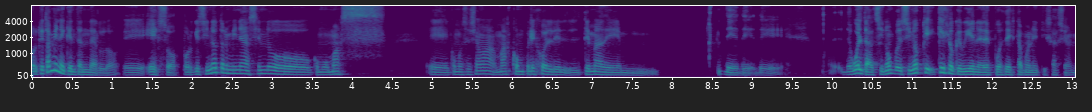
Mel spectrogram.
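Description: A man talks at a moderate pace in a medium pitch with a dark, mellow tone and ordinary pitch variation. The recording is very clean with a silent background. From Argentina, Neuquén. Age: 40s. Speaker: government culture official and game industry figure. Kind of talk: interview.

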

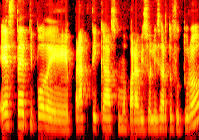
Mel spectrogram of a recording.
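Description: On a very clean recording with a silent background, a woman speaks in a bright, sharp tone at a moderate pace with ordinary pitch variation. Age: 30s. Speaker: life coach. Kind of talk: interview. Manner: animated.

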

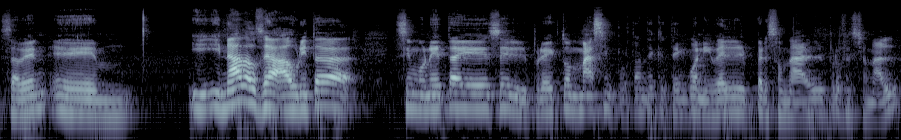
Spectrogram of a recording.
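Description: The tone is bright and sharp, with big swings in loudness and ordinary pitch variation. Delivery is fairly slow, and room echo is audible. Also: man, fairly high pitch for a man. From Mexico, Guadalajara. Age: 20s. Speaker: theatre producer and former radio host. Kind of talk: casual chat.

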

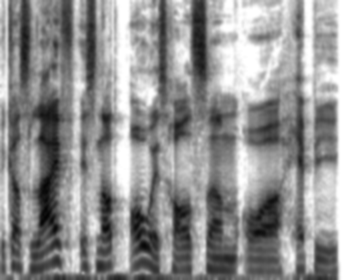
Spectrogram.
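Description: A man with a normal speaking voice at a medium pitch is heard in a very clean recording against a silent background. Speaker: podcast host. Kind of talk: casual chat.

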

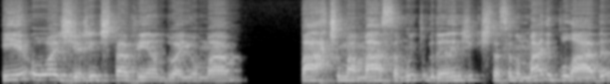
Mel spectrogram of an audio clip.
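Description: This man's high voice moves at a moderate pace with fairly even intonation. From Brazil, Rio de Janeiro. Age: 40s. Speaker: neuroscientist. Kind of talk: interview.

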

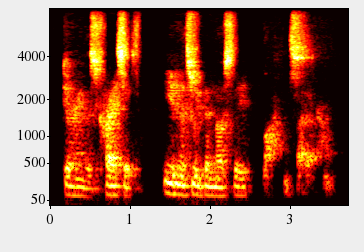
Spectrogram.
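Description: Somewhat breathy, a man with an American accent speaks at a fairly low pitch with fairly even intonation. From US Northeast, Connecticut. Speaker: urban design professor. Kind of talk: interview.

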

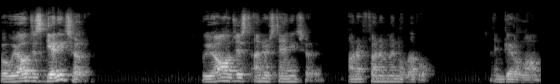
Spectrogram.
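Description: Talking at a very fast pace with long, frequent pauses, a man with a Montreal accent keeps a medium pitch and ordinary pitch variation while his loudness swings widely. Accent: Canadian English, Montreal anglophone. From Montreal, Quebec. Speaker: mental performance consultant and coach. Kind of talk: casual interview.

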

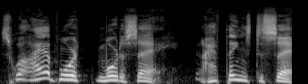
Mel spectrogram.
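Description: A man with a Midwestern American accent talks at a moderate pace, recorded dry and close with no echo. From Missouri, US Midwest. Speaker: radio host and podcaster. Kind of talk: casual solo monologue. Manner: conversational with fillers.

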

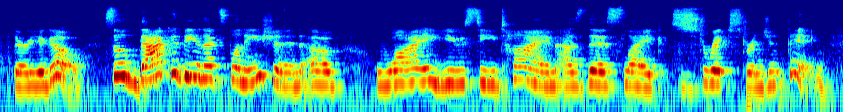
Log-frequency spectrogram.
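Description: Against noticeable background noise, a woman speaks at a high pitch with lively intonation. Her pace is very slow. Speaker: podcast host. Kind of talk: casual podcast discussion.

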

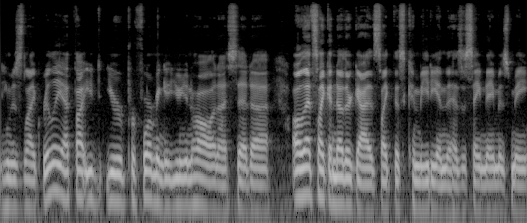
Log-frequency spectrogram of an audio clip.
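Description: A man speaks at a very fast pace in a medium pitch. The recording is very clean, with a silent background. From Arkansas, Hot Springs. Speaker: writer. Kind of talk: casual chat.

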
